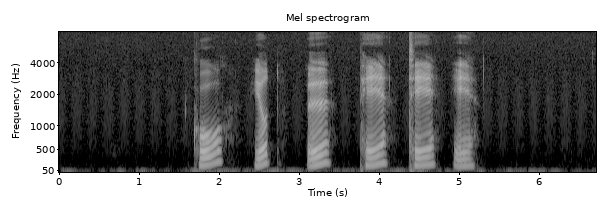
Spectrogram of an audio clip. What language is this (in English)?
Norwegian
